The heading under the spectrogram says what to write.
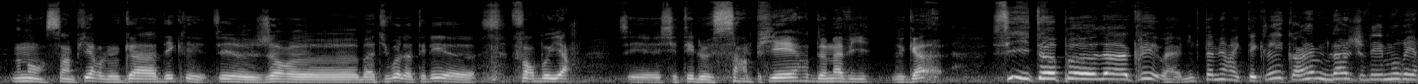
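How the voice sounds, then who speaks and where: Amid noticeable background noise, a man with a fairly high voice speaks at a very slow pace, with very wide pitch swings and big swings in loudness. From Paris region, France. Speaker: vlogger. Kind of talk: casual storytelling monologue. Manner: animated, slangy.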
